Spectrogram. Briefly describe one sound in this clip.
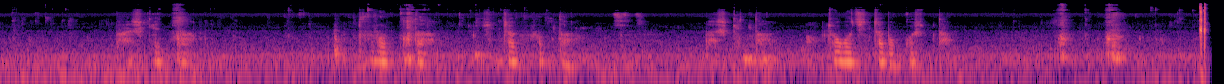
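A young woman slurps and chews food noisily.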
